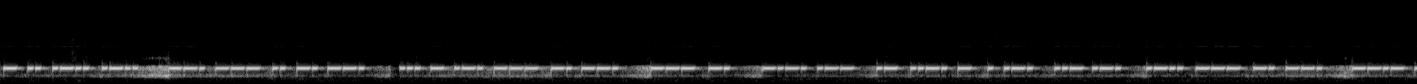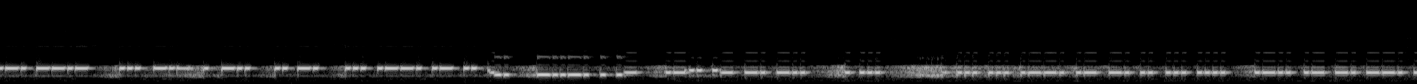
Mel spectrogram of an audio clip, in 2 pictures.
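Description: Morse code (CW) signals received on an ICOM IC-7300 HF transceiver on the 40-metre band: the keyed beeps of two or more stations at different pitches overlap. About two-thirds of the way through the radio is tuned slightly and a different set of stations comes in, the strongest lower in pitch.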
